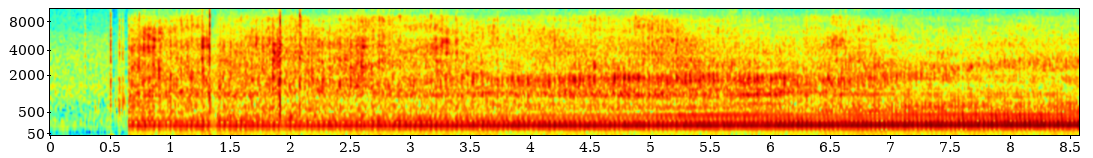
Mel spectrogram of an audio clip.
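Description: An aircraft engine at an airport in Hawaii kicks in after a brief quiet moment, then holds a loud, steady droning hum with strong tonal harmonics for several seconds.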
